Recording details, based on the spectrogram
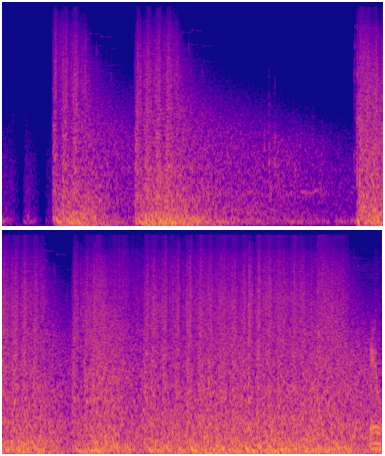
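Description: A Bren machine gun fires long bursts in a Combat Mission: Battle for Normandy battle, dense rattling volleys starting abruptly, briefly dropping away, then resuming loud and sustained to the end.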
